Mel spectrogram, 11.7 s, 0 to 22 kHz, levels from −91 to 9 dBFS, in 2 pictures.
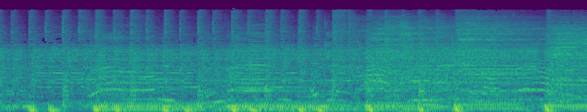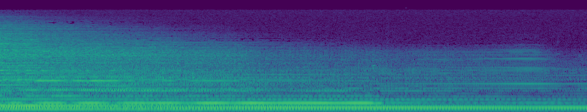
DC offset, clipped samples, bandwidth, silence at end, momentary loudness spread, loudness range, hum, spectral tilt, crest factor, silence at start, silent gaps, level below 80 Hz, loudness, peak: under 0.1%; under 0.1%; 16.5 kHz; 0 s; 12 LU; 8 LU; none; -4 dB/octave; 18 dB; 0 s; none; -24 dBFS; -19 LUFS; 0 dBFS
